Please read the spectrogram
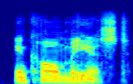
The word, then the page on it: encomiast: American English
